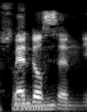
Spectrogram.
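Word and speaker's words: Mendelsohn: And, with, how do you say his last name? Mendelssohn? – Mendelssohn, yeah.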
